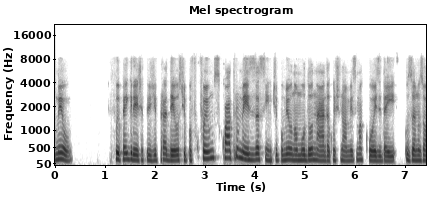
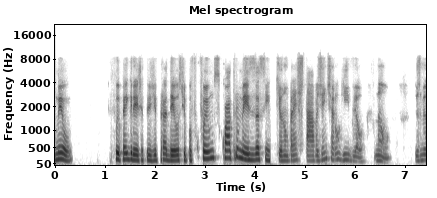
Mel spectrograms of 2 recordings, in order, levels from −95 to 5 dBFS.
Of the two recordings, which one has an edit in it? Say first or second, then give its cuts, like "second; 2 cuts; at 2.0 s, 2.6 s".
second; 2 cuts; at 4.3 s, 6.4 s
